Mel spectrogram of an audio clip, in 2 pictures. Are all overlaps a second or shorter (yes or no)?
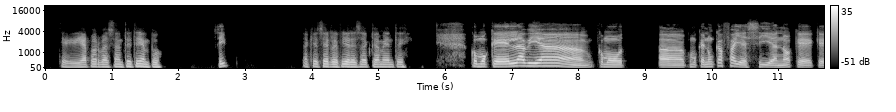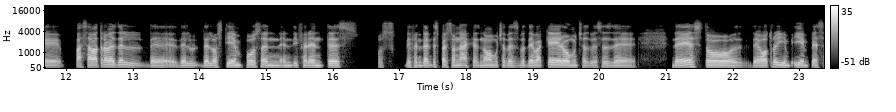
yes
